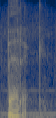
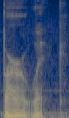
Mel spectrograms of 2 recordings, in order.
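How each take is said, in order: First: The name is said the Scottish way. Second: The name is said in a non-Scottish way. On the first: The speaker calls it right. "it's Berwick" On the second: The speaker calls it wrong. "It's not Berwick in, in Scotland"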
